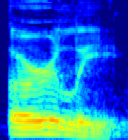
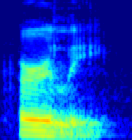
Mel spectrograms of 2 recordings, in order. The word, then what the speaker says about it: early: cedo a pronúncia é early ess essa letra e aqui você não fala e esse a aqui é fechado é er early on weekends a gente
